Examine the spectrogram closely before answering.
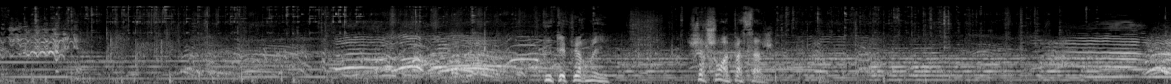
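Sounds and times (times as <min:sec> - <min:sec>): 
Rocinante the horse giving whinnying neighs: 0:00.0 - 0:00.9
Rocinante the horse trotting with clip-clop hoofbeats: 0:00.0 - 0:11.6
speech: 0:05.4 - 0:06.3, 0:07.0 - 0:07.9.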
